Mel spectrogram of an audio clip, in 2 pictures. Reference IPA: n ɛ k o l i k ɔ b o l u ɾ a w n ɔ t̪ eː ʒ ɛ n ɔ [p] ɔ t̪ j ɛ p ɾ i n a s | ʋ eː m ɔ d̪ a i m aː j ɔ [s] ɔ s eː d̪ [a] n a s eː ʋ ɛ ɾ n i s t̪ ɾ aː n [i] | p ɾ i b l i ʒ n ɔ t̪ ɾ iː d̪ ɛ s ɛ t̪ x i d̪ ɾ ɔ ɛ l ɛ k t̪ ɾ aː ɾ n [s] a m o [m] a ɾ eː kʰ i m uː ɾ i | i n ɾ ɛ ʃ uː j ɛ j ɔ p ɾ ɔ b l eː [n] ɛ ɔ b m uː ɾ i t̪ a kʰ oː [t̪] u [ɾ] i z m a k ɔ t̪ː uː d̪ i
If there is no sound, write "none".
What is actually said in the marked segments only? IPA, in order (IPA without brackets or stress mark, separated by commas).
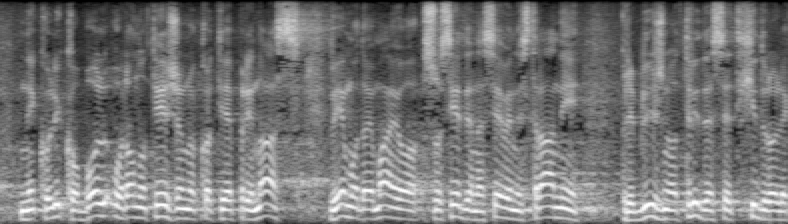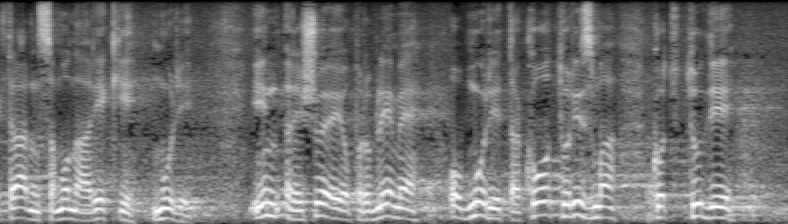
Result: k, s, ɛ, i, s, n, m, t̪, ɾ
